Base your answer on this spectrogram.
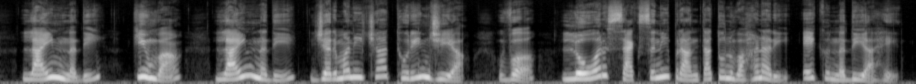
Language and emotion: Marathi, neutral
